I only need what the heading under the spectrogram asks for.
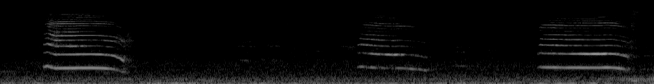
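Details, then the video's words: Three drawn-out meows from a female cat in heat calling for a mate, each about a second long, level then dipping slightly, with bright overtones and soft background noise between. "Female Cat In Heat Meowing Mate Calling"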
